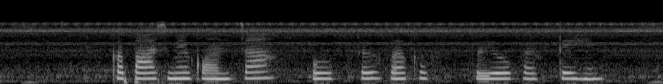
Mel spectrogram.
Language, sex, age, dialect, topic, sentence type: Hindi, female, 18-24, Kanauji Braj Bhasha, agriculture, question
